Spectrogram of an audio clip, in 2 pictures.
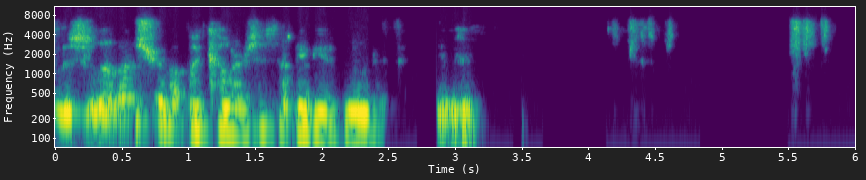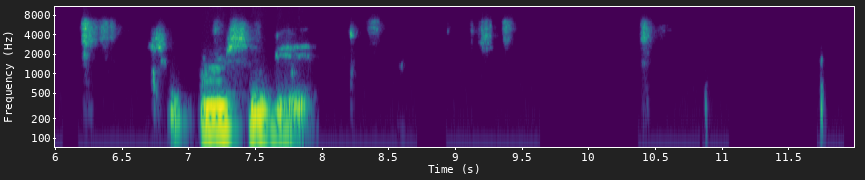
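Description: A brush scratches lightly across paper in short strokes.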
